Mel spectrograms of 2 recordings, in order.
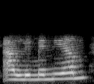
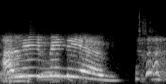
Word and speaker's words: aluminium: got you got you got to say it right for the American audiences okay it's aluminum no I like I like the other one it's it's aluminium um you know there's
